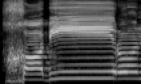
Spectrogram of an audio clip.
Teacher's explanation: خا کو گلے سے نکالا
